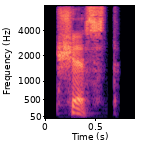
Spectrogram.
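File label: "shest", Czech, male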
